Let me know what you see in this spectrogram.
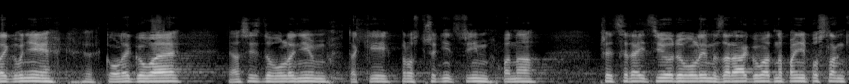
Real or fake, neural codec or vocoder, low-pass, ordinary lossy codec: real; none; 10.8 kHz; MP3, 48 kbps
